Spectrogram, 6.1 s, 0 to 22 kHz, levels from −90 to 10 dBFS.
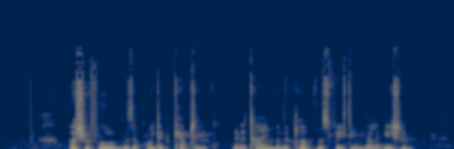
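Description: No technical faults occur at any point in the speech.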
